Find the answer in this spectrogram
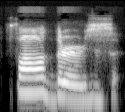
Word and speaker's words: fathers: they are pronounced differently fathers yeah the th there is hard and the S there is pronounced as Z fathers thank you so much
